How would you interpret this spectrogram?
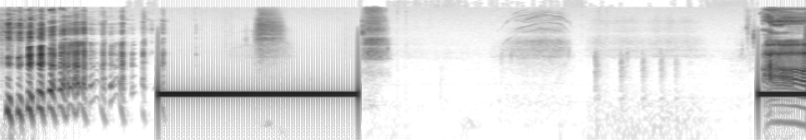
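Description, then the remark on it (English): An outgoing phone call rings out with a steady, loud electronic tone lasting about two seconds, then a long silent pause before the tone starts again; a brief voice-like sound comes just before. “I hope he answers the phone.”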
